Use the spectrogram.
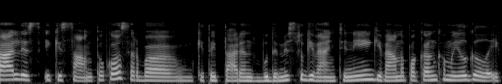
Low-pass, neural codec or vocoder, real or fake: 7.2 kHz; codec, 16 kHz, 4 kbps, X-Codec, WavLM features, trained on Multilingual LibriSpeech; fake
